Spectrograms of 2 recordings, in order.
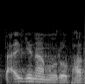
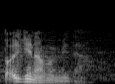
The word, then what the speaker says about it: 떨기나무: 어떤 분은 이 떨기나무를 잘못 발음해서 딸기나무로 발음하시는 분이 있어요. 떨기나무입니다.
